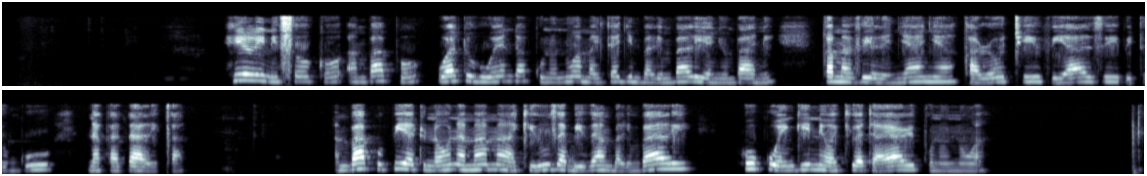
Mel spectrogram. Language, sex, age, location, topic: Swahili, female, 18-24, Dar es Salaam, finance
